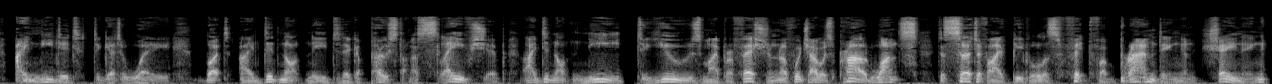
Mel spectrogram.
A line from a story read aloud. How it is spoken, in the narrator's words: he said harshly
